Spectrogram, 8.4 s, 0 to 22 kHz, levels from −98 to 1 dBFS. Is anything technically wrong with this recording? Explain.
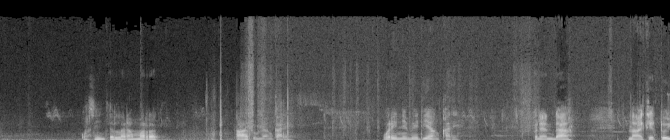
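Yes. From 3.11 s to the end at 8.38 s, pre-emphasis is left on. The treble boost was applied, following a J.17 curve, but the matching de-emphasis never followed. Highs sit about 11 dB up at 10 kHz. The speech turns thin, bright and sibilant.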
